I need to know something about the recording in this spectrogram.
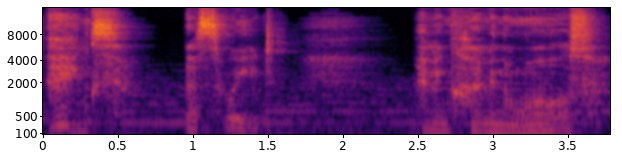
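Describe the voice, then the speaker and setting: A woman's voice: deep voice, lively intonation, slow, faint music behind, exaggerated voice. A woman playing a guarded, frank soldier with a wry streak in a video game.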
